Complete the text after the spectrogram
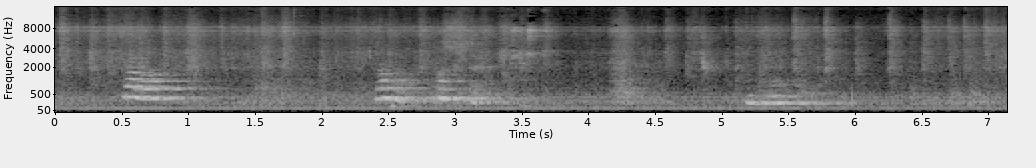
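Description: A young woman calls out nearby in a high, coaxing voice.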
